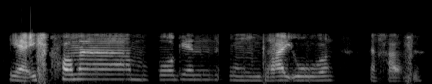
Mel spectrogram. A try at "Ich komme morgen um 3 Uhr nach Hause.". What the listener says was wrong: Sehr gut.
